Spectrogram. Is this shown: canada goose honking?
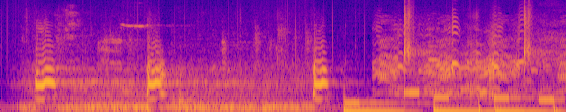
yes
